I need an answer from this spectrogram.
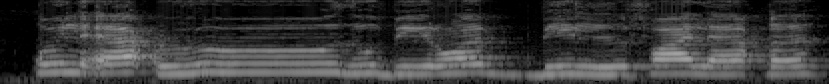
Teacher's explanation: قاف کو حلق سے نکالیں گے، قل نارمل نہیں پڑھیں گے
